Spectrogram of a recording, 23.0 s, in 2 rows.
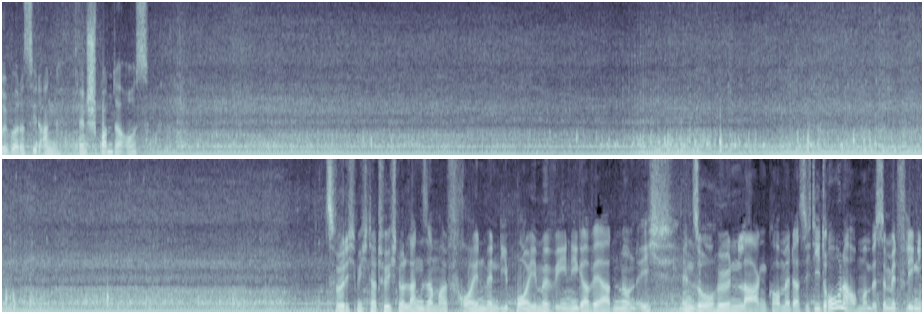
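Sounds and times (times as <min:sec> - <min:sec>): motorcycle engine running low revs: 0:00.0 - 0:23.0
stones crunching under tyres: 0:00.0 - 0:23.0.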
